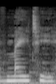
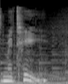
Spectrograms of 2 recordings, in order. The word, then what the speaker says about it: Métis: During prison, he realised that he was of Métis heritage, which, side note, I pronounced incorrectly as Métis.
